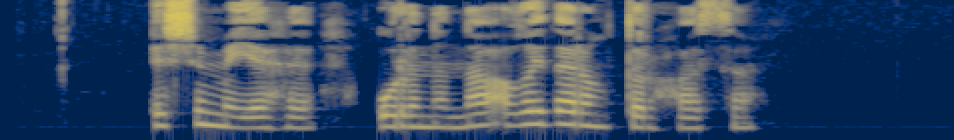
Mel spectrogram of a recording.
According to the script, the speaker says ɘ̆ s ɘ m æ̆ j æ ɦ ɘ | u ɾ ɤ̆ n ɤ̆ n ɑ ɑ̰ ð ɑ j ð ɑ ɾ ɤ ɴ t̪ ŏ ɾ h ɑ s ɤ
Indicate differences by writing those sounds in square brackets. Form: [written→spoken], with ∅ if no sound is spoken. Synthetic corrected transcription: ɘ̆ [s→ʃ] ɘ m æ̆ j æ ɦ ɘ | u ɾ ɤ̆ n ɤ̆ n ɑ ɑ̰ [ð→ʁ] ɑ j ð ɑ ɾ ɤ ɴ t̪ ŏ ɾ h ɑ s ɤ

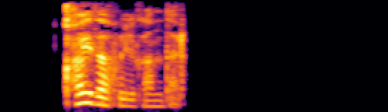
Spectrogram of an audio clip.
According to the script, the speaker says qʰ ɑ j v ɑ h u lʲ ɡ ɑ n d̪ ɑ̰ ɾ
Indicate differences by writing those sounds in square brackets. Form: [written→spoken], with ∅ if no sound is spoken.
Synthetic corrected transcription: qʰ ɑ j [v→ð] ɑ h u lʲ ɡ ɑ n d̪ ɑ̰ ɾ

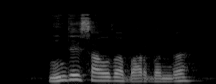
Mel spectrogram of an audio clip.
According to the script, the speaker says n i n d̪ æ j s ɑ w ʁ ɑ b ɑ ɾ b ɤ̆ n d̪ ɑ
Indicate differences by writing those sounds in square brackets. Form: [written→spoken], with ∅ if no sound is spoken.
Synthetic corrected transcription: n i n d̪ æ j s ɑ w [ʁ→ð] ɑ b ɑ ɾ b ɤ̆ n d̪ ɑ

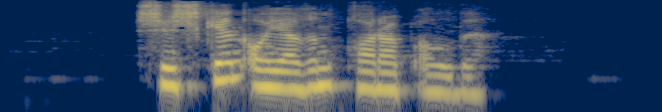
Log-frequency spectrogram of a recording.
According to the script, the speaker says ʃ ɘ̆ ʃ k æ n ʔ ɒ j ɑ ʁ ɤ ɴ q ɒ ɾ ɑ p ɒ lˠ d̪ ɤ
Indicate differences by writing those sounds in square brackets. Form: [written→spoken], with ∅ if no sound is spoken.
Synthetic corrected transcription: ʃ ɘ̆ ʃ k æ n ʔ ɒ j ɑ ʁ ɤ ɴ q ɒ ɾ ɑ p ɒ lˠ d̪ ɤ

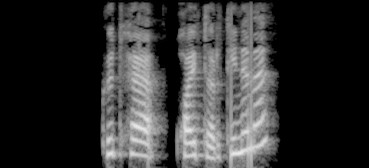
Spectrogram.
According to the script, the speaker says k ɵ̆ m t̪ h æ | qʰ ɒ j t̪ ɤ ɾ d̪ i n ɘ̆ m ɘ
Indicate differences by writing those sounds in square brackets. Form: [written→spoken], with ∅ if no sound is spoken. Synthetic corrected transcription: k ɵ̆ [m→∅] t̪ h æ | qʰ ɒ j t̪ ɤ ɾ [d̪→t̪] i n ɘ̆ m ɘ

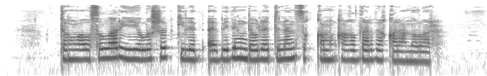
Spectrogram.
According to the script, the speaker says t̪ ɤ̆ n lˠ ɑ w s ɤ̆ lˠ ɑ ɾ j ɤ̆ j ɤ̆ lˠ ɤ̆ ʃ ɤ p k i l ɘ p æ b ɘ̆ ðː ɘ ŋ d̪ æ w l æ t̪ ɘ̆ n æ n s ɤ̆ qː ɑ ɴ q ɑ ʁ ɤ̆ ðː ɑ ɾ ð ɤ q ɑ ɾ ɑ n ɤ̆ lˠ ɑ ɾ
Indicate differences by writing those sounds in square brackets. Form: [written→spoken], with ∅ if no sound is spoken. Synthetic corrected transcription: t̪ ɤ̆ [n→ɴ] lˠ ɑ w s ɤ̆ lˠ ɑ ɾ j ɤ̆ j ɤ̆ lˠ ɤ̆ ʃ ɤ p k i l ɘ p æ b ɘ̆ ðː ɘ ŋ d̪ æ w l æ t̪ ɘ̆ n æ n s ɤ̆ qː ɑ ɴ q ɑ ʁ ɤ̆ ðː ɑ ɾ ð ɤ q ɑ ɾ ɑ n ɤ̆ lˠ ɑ ɾ

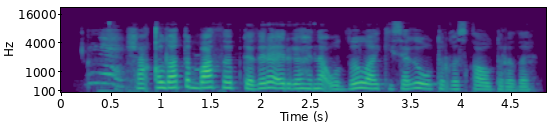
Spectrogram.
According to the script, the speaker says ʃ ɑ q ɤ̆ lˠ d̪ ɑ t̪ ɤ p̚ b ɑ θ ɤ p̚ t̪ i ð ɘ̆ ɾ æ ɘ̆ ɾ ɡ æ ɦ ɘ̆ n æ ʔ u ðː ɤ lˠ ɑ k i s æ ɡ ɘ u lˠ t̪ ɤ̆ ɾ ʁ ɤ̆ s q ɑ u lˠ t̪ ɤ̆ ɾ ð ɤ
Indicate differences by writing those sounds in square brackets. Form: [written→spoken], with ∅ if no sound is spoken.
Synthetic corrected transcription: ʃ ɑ q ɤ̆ lˠ d̪ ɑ t̪ ɤ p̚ b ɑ θ ɤ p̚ t̪ [i→æ] ð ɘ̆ ɾ æ ɘ̆ ɾ ɡ æ ɦ ɘ̆ n æ ʔ u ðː ɤ lˠ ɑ k i s æ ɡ ɘ u lˠ t̪ ɤ̆ ɾ ʁ ɤ̆ s q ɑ u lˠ t̪ ɤ̆ ɾ ð ɤ

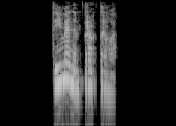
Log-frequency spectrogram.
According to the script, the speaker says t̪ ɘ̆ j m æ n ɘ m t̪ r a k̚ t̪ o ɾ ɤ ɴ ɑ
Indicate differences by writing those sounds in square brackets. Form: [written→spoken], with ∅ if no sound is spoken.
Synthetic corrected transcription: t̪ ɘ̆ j m æ n ɘ m t̪ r a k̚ t̪ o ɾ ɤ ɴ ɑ

